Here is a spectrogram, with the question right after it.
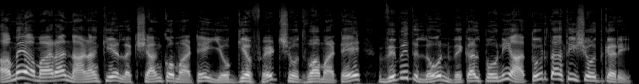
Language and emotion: Gujarati, happy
